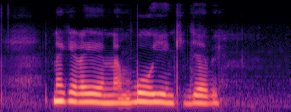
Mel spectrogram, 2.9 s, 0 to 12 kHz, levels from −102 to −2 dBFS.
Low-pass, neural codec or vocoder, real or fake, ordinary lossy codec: 10.8 kHz; codec, 24 kHz, 3.1 kbps, DualCodec; fake; none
